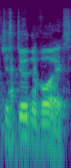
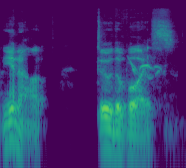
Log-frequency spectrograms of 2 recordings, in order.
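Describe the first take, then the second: First: High, louder mock urging; retold insistent prompt. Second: Understated, halting insinuation; retold knowing hint. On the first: Casting team presses reluctant actor, insistent. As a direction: imitate someone pushing for it. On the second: Casting team hints to puzzled actor, knowingly. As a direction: drop to a loaded, hesitant nudge.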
